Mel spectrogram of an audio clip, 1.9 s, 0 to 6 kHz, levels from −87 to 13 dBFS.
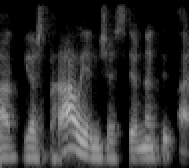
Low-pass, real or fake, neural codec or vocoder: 5.4 kHz; fake; codec, 16 kHz, 1.1 kbps, Voila-Tokenizer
